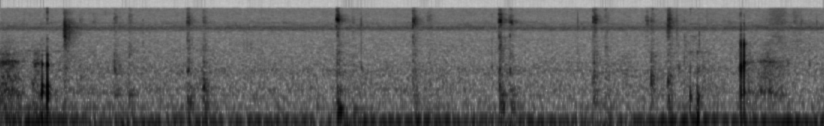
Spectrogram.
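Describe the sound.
Typing on a computer keyboard while writing something down, a faint run of many irregular, sharp keystroke clicks with uneven pauses between them.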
